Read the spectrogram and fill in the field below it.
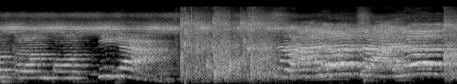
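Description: A class of fourth-grade children claps in applause for a classmate group, a brisk burst of many hands clapping together after a teacher's spoken lines, with children's voices chanting over it.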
